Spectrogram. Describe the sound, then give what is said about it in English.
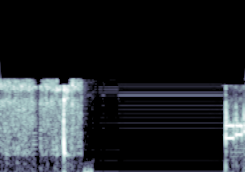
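A burst of hissy, band-limited amateur radio audio cuts off, and after a second of silence a short, loud sequence of electronic beep tones sounds: an amateur radio transmitter's roger beep. “can you turn your Roger beep off, please?”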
